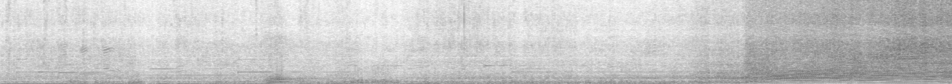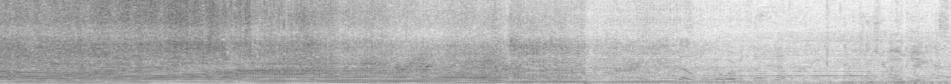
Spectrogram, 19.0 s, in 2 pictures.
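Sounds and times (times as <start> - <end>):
car engine revving and accelerating: 2.6 - 17.0.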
